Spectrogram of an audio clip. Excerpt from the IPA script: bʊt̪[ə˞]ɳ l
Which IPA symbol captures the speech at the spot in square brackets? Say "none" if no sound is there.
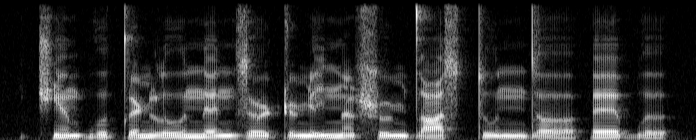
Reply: ʌ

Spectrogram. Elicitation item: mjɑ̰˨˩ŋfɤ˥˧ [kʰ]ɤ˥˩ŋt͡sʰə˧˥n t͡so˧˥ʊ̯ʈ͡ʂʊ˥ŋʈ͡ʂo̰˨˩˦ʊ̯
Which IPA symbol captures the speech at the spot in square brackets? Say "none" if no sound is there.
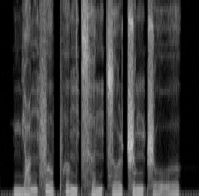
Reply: pʰ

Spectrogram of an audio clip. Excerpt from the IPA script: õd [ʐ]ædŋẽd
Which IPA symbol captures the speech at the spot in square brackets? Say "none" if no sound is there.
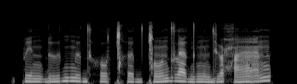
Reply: l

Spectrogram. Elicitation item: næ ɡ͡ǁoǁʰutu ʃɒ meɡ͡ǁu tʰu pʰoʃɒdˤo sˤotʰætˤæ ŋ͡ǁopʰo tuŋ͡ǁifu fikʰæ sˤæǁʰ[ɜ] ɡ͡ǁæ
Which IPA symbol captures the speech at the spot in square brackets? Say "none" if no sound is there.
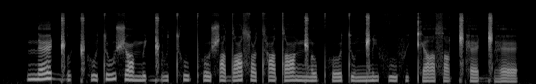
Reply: æ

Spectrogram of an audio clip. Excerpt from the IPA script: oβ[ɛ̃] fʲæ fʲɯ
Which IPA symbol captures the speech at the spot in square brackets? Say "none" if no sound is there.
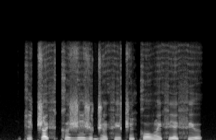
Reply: ẽ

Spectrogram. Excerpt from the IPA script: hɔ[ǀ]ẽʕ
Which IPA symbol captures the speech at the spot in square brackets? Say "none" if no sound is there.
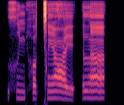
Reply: ǀ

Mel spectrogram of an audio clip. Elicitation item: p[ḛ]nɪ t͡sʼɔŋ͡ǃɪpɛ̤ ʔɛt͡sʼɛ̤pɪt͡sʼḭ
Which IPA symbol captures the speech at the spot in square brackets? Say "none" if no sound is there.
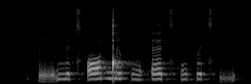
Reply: ḛ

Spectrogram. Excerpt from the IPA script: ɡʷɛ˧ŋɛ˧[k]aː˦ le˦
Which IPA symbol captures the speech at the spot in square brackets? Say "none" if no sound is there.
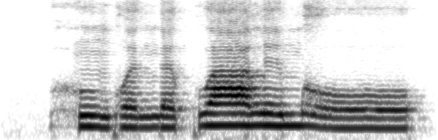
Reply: kʷ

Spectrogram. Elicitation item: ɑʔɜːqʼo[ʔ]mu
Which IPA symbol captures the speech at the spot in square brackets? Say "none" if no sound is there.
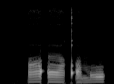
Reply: none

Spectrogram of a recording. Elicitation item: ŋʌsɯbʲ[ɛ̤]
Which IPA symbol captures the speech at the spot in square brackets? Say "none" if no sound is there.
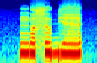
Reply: ɛ̤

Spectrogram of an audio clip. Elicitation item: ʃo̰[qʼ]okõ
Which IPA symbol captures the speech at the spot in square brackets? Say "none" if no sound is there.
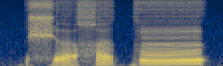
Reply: χ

